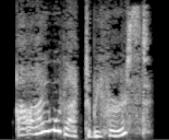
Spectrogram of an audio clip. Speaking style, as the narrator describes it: she said in her breathless, high voice

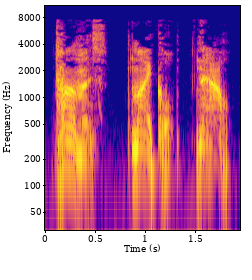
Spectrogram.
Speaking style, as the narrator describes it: croaked

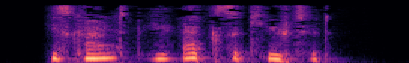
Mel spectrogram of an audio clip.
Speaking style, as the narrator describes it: I whisper

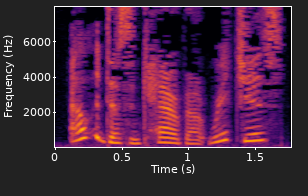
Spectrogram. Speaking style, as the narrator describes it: Without thinking, I blurted

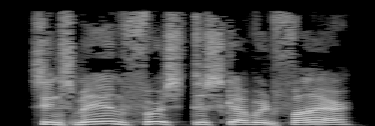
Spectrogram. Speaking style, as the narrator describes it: Edmund shouted

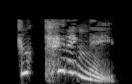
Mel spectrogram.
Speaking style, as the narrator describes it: I screeched

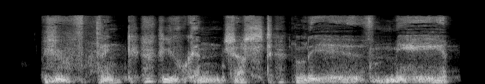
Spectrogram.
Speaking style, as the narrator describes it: He snarls in the same demonic voice

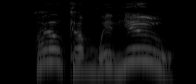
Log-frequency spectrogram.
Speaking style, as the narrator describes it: cried Merrill

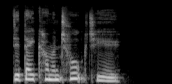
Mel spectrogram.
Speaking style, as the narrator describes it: she asks finally

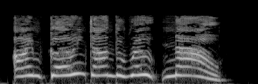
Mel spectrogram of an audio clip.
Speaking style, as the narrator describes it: he shouted to Anne

